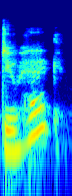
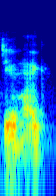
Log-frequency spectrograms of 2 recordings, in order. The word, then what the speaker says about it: Duhigg: Is it Duhigg? Yes, or at least that's how I've been pronouncing it.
